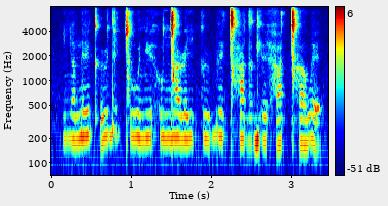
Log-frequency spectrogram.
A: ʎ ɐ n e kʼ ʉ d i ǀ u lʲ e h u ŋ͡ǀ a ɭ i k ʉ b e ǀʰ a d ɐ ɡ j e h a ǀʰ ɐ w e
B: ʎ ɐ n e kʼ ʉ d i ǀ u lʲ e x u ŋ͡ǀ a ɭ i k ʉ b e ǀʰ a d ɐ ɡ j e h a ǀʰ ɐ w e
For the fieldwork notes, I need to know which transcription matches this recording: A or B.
A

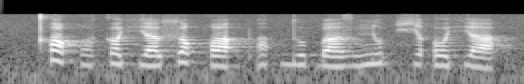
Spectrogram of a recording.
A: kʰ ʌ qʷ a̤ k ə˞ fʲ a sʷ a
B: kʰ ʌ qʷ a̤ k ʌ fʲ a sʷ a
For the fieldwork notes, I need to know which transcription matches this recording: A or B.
B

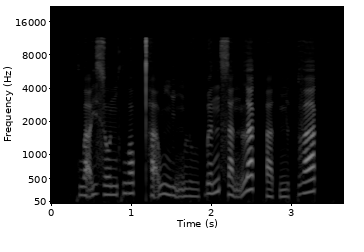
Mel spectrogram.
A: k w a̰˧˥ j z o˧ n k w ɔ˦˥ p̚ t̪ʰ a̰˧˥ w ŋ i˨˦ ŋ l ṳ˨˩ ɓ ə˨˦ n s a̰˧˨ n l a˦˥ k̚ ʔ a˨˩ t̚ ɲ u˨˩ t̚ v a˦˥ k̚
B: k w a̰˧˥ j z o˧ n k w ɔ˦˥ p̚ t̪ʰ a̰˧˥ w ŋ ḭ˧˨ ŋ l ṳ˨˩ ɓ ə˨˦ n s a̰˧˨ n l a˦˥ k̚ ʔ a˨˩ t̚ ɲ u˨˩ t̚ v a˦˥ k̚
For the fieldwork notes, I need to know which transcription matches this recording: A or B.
B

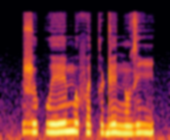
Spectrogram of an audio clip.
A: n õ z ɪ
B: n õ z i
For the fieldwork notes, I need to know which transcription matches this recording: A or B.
B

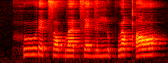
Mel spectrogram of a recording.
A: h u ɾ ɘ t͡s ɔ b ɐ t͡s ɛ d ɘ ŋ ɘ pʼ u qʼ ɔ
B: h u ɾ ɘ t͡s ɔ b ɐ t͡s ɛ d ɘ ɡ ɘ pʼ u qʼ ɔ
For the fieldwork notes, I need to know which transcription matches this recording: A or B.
A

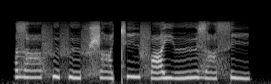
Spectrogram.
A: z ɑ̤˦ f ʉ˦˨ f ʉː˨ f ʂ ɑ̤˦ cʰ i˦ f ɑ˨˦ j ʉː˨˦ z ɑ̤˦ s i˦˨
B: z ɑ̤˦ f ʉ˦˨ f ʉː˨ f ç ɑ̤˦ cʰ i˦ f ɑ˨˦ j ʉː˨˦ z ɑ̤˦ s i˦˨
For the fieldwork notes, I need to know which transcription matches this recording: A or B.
A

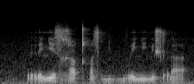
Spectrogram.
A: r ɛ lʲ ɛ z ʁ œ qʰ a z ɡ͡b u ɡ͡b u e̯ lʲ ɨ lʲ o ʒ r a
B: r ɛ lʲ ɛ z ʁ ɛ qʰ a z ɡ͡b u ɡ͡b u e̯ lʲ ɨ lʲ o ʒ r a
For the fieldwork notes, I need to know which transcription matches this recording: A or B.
B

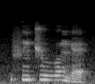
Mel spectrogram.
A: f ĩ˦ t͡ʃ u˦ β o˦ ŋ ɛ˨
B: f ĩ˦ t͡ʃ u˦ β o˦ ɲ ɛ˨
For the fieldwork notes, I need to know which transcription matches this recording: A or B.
A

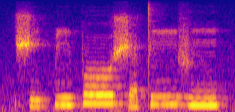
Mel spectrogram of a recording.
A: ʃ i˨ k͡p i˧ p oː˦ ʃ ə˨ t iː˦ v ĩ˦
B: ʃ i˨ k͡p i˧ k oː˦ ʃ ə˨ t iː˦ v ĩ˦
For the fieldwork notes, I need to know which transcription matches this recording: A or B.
A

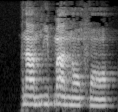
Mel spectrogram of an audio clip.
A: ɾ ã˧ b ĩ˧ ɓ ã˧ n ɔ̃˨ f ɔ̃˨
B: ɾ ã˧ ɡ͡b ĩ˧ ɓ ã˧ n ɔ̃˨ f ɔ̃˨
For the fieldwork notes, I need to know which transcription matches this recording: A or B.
A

